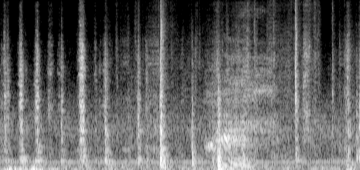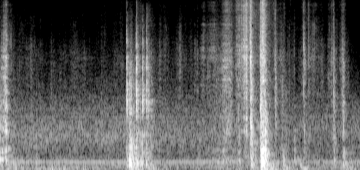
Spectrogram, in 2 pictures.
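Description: A fire-damaged computer case of steel and melted plastic being pried and worked by hand: a string of knocks, clicks and scrapes, with the loudest clatters about seven and nine seconds in.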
